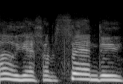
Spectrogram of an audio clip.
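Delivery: fake high doll voice, very slow, drawn out. Joking about Captain Janks's lack of disguise, imitating Captain Janks's fake doll voice. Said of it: "somebody making the voice for his rubber doll".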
